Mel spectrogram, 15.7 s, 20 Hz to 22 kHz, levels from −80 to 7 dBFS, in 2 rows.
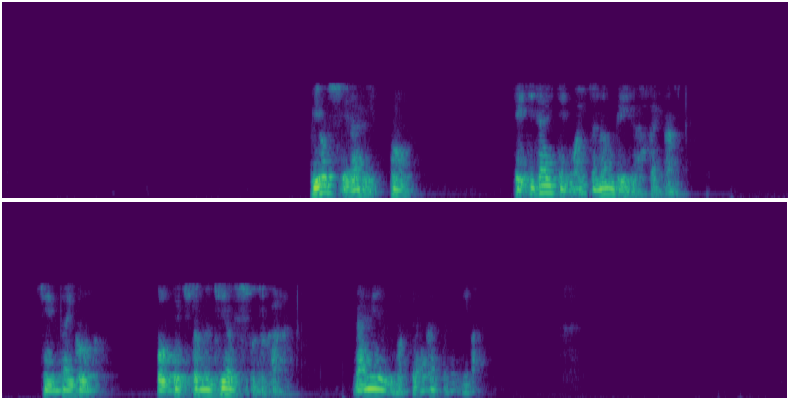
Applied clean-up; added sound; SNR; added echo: neural mask model DeepFilterNet 3.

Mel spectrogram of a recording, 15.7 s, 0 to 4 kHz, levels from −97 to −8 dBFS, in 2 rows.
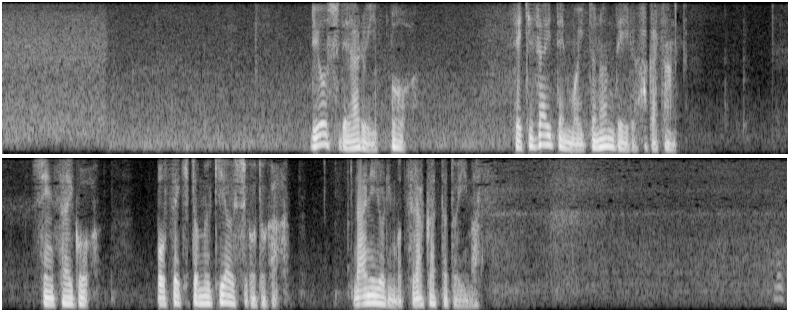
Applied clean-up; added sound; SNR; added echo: none; none; none; none.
